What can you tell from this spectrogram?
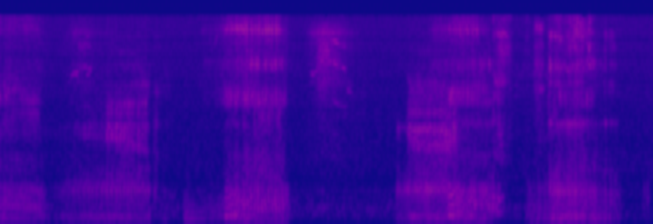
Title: Three little snoring pugs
